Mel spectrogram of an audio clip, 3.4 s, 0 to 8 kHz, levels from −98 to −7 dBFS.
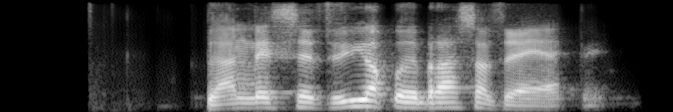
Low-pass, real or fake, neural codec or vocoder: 7.2 kHz; fake; codec, 16 kHz, 1 kbps, X-Codec, HuBERT features, trained on balanced general audio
